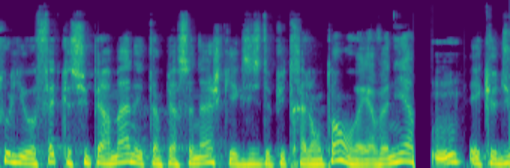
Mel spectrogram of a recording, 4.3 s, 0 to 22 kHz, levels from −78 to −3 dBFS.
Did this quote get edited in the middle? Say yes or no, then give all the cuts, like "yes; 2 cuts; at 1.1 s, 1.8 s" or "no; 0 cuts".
no; 0 cuts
